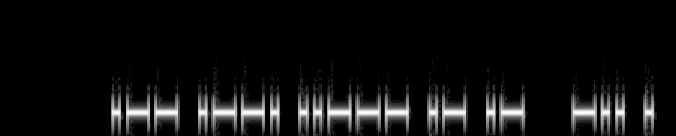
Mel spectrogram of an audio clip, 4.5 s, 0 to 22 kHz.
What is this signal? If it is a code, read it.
Morse code, heard as a keyed tone, about 25 wpm, 700 Hz. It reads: WP2AA DE
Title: USA Callsign DE Callsign - 5 Characters - 25wpm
